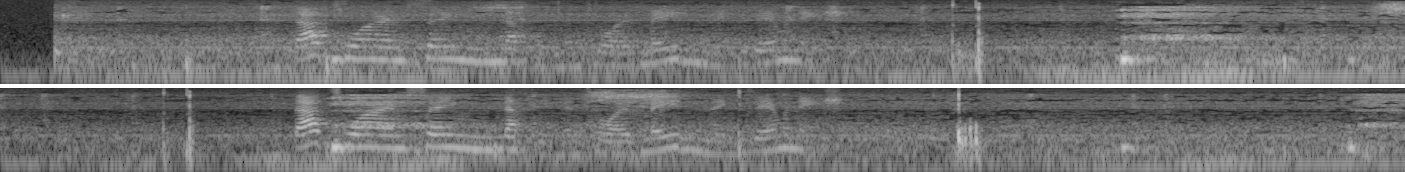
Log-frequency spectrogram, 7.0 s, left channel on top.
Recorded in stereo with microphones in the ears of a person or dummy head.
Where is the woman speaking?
45° right (ahead or behind), 1.2 m.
